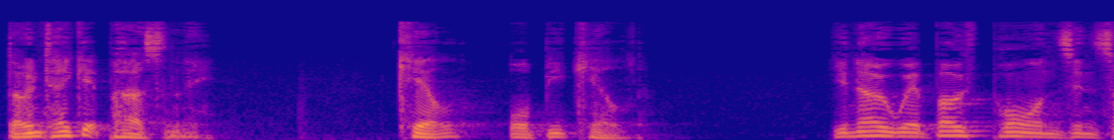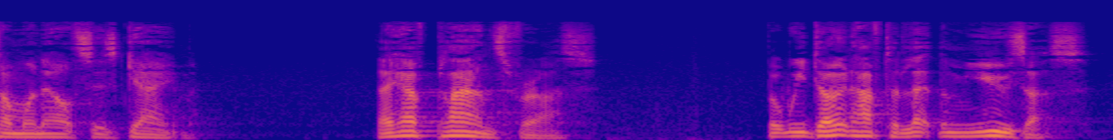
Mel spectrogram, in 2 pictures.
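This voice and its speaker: An actor playing a remorseful ex-bandit turned novice monk in a game cutscene, husky, measured and persuasive. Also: male voice, on the low side, expressive. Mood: persuasive, pragmatic. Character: remorseful young ex-bandit novice monk, sly pragmatic bargainer. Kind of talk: dramatic game cutscene acting.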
